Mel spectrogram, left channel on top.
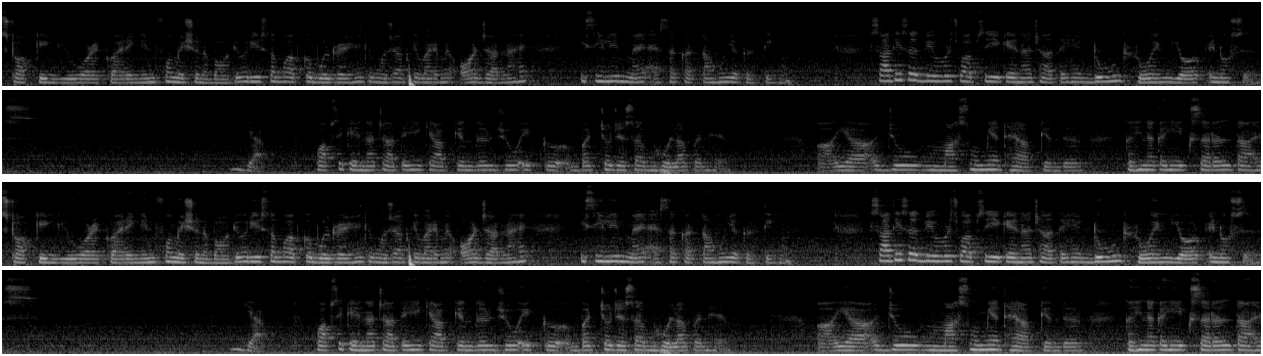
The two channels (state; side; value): quieter; left; 4.9 dB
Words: you or acquiring information about you। और ये सब वो आपको बोल रहे हैं कि मुझे आपके बारे में और जानना है, इसीलिए मैं ऐसा करता हूँ या करती हूँ। साथ ही साथ व्यूअर्स वो आपसे ये कहना चाहते हैं, डोंट ruin योर इनोसेंस। या वो आपसे कहना चाहते हैं कि आपके अंदर जो एक बच्चों जैसा भोलापन है या जो मासूमियत है आपके अंदर, कहीं ना कहीं एक सरलता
